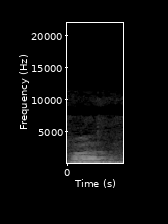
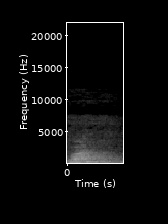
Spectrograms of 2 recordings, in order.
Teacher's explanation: here the F is voiceless fricatives, and in the van is V is voiced fricatives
